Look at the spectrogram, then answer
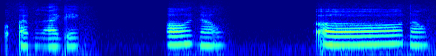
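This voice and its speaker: A woman's voice: on the high side, little pitch movement, takes it slowly, slight background noise. A woman streaming a game with casual, muttered reactions and bits of text read aloud. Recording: loud game music behind the voice.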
